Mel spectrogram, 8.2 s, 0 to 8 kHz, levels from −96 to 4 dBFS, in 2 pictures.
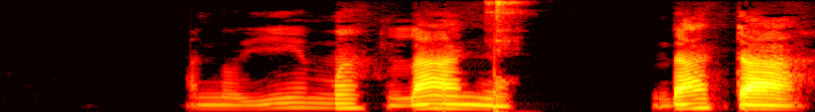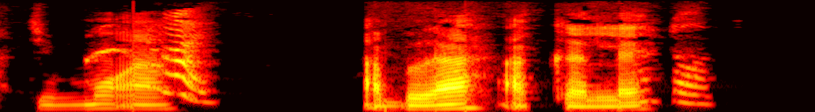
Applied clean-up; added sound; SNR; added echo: classical method spectral subtraction.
